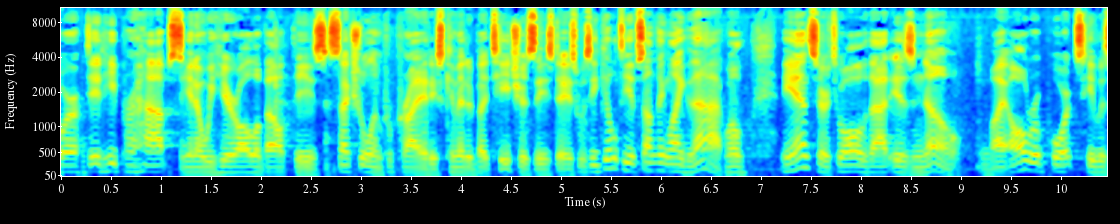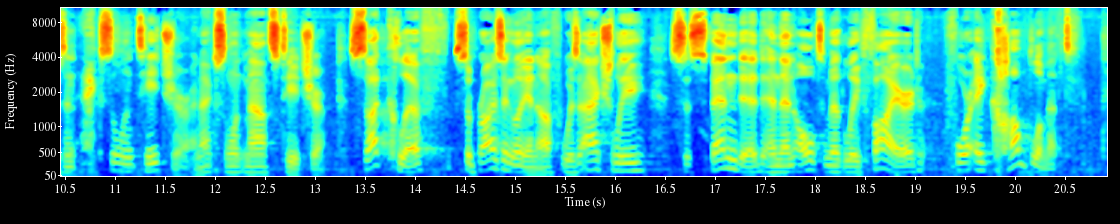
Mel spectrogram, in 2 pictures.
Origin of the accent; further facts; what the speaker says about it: England, United Kingdom; We're both from England.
